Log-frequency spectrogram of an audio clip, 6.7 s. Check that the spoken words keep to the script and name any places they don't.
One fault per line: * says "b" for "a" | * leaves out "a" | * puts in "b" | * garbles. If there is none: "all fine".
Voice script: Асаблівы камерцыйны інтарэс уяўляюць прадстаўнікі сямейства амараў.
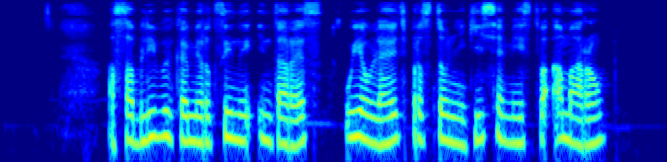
all fine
